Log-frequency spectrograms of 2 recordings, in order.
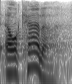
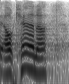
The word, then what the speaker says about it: Elkanah: Now, I used to say Elkanah, and I was doing some study in my self-pronouncing Bible here, and they say it should be pronounced Elkanah. So I'll try to say Elkanah, but I might say Elkanah.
